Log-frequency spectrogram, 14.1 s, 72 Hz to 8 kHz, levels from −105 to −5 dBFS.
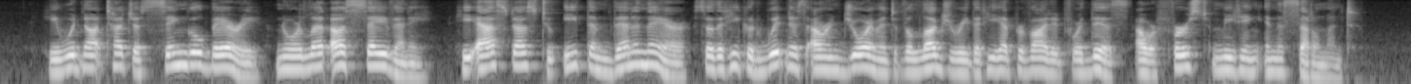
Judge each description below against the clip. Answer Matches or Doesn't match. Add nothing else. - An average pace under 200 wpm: Matches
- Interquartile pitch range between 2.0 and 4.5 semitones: Doesn't match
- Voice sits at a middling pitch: Matches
